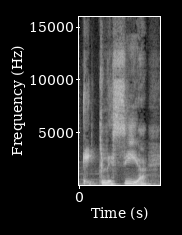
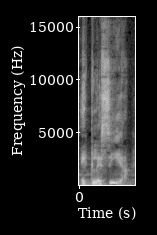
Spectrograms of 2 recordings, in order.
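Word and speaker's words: ἐκκλησία: viene de una palabra griega que significa, se pronuncia eclesía, y significa, oiga bien esto, llamar fuera de? Oiga, la palabra iglesia viene de una palabra griega que es eclesía, y eclesía significa llamar fuera.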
